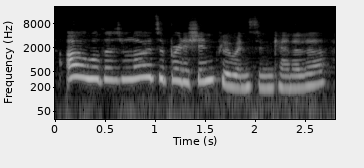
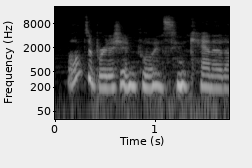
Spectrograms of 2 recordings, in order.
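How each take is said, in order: First: Higher, louder put-on British accent. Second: Said in the usual way. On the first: Student explaining herself to classmates, in a fake British accent. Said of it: "I would have to talk to everyone that way". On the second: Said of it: "It's not strictly speaking a lie".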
